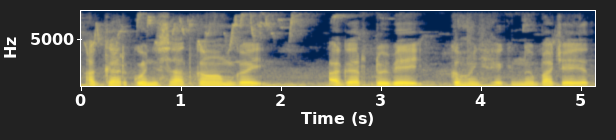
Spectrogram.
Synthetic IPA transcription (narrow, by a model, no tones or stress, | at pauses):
ɐ̰ɡɐɾkunisaːt̪ʰkaːmɡəj | ɐ̰ɡɐɾɖubej | kəɦənʲɦeknɨbɐt͡ʃɐjet̪̚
